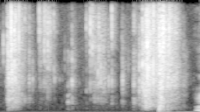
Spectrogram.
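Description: Clear plastic polybag around a folded t-shirt crinkling as it is handled, in short irregular rustles, with a louder rustle near the end.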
